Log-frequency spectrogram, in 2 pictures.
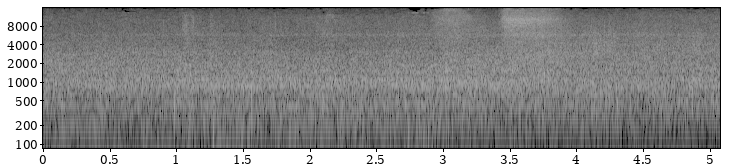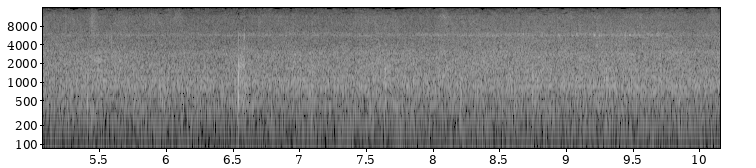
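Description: Night-time street traffic ambience: a steady hum of road traffic, with a short high hiss about three seconds in and a single sharp click a little past halfway.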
